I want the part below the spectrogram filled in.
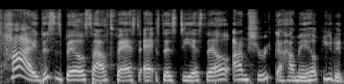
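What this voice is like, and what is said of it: Polished customer-service phone voice. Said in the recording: “put on my voice I used to use when I worked at the call center ... I would talk like that.”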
